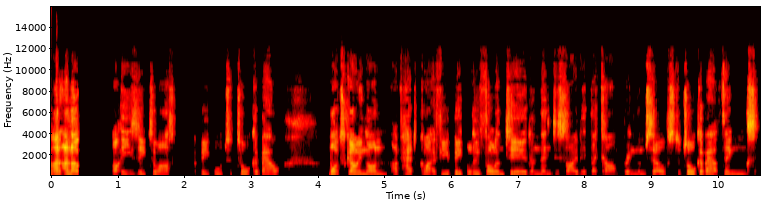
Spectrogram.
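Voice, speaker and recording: A man with a British accent hosting a conversational interview over a video call, speaking haltingly and rephrasing his questions as he goes. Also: mid-range voice, fairly bright tone, rough recording. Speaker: interview host.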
